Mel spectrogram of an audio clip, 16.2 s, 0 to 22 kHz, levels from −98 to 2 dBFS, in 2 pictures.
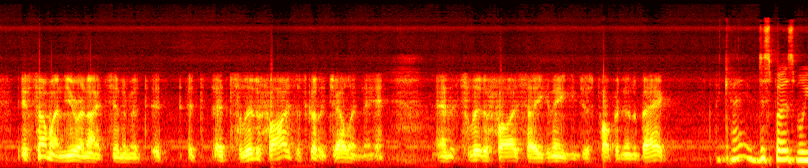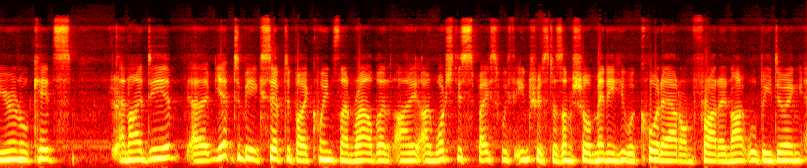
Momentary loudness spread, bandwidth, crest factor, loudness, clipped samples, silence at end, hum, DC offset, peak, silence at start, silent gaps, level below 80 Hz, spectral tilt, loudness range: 11 LU; 14.5 kHz; 14 dB; -14 LUFS; under 0.1%; 0 s; none; under 0.1%; 0 dBFS; 0.2 s; none; -60 dBFS; -6 dB/octave; 4 LU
